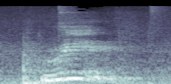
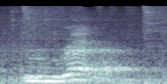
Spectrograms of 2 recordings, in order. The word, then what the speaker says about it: read: Number one, the simple and past forms of read have the same spelling, but they are pronounced differently. For simple, that is pronounced as read.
